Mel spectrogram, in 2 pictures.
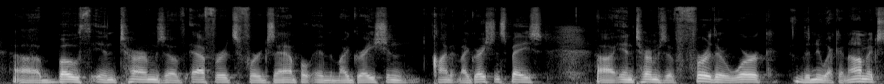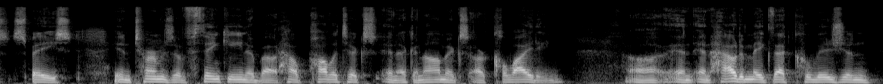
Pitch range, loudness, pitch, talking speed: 100-115 Hz, -21 LUFS, 110 Hz, 145 wpm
